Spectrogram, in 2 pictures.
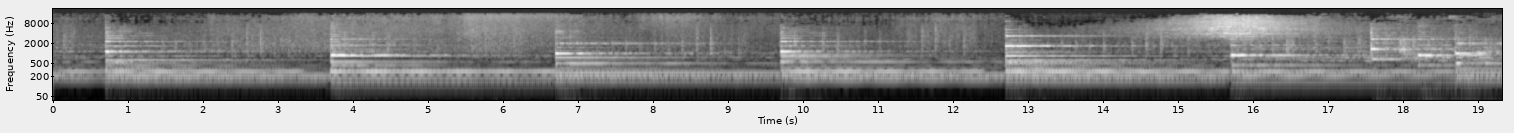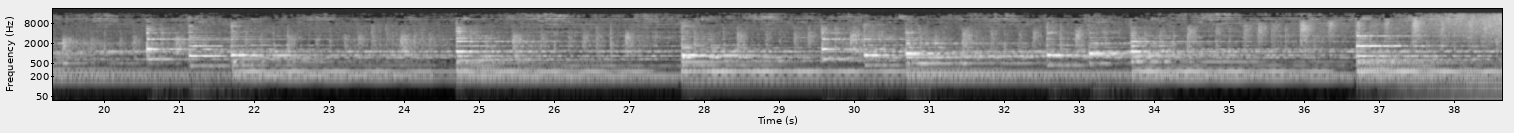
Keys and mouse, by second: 1.8-5.7 right drag, 9.2-10.4 right drag, 10.4-15.3 middle drag, 15.3-19.6 drag, 19.6 s, 26.6 s, 32.1 middle click, 33.0 Tab, 35.9-37.5 drag, 37.5 Tab, 38.3 ctrl+Tab.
